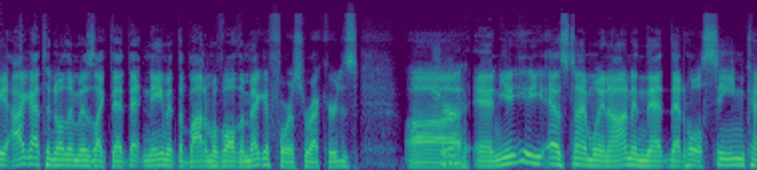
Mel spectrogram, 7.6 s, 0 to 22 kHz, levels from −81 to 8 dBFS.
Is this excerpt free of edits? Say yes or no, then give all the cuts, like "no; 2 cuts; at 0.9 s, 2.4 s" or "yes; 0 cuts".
yes; 0 cuts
